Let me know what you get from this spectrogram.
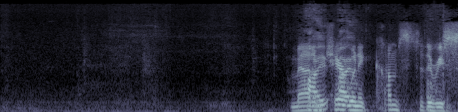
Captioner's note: speaking French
